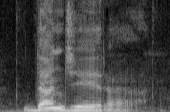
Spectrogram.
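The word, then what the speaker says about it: danĝera: Próximo, dangera. Eu acho que a pronúncia é semelhante com a palavra que corresponde em inglês.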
